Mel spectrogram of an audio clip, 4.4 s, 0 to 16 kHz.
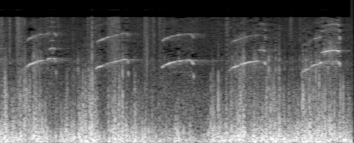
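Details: Webcam recording at an osprey nest, Loch of the Lowes, Scotland, 31 August 2013, late afternoon, as a large fish is delivered. Rising whistled notes repeat about once a second over heavy low-pitched wind noise.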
